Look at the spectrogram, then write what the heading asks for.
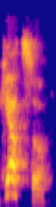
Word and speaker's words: Gyatso: also for tibetans to say lobson yeah to pronounce that ba and say lobson similarly with a gyatso if you have a very pure lasake then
